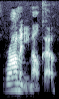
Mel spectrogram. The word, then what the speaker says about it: Romany Malco: Like, we're recording in two sessions, and I accidentally pronounced his name incorrectly last time, so it's Romany Malco.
